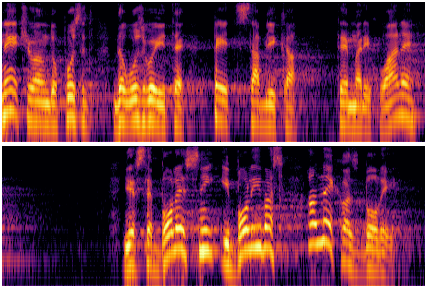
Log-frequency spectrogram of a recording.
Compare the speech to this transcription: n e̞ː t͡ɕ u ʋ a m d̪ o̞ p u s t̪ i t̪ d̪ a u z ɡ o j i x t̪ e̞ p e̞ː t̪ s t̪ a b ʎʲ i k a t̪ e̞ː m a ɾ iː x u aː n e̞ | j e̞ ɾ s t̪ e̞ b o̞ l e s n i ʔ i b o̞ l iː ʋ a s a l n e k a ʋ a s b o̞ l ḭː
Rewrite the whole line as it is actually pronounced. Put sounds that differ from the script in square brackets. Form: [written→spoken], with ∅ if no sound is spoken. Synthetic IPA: n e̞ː t͡ɕ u ʋ a m d̪ o̞ p u s t̪ i t̪ d̪ a u z ɡ o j i [x→∅] t̪ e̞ p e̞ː t̪ s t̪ a b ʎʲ i k a t̪ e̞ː m a ɾ [iː→i] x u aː n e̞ | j e̞ ɾ s t̪ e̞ b o̞ l e s n i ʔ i b o̞ l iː ʋ a s a l n e k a ʋ a s b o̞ l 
